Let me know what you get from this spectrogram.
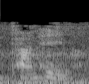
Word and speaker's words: Ternheim: Well, if I would pronounce it in Swedish, it would be Ternheim.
